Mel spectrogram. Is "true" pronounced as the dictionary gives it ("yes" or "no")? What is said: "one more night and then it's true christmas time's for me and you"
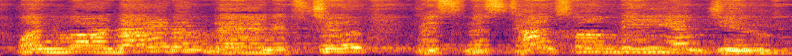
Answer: no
